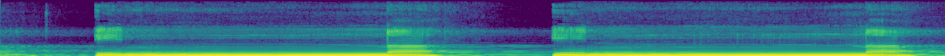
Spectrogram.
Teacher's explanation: নুনের উপরে তাসদিদ এই নুনে গুন্না করা ওয়াজিব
